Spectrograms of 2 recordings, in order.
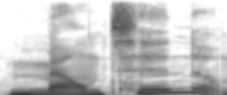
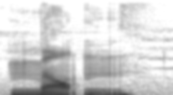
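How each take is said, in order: First: The T sound is clearly pronounced. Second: The T sound is dropped in quick speech.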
